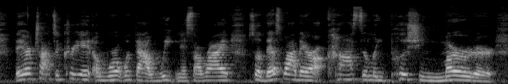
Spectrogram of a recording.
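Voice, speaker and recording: An animated woman speaks with ordinary pitch variation, noticeable background noise behind her. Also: medium pitch for a woman, fairly quick pace. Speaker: tarot reader. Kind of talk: live tarot reading. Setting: livestream. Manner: fast.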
